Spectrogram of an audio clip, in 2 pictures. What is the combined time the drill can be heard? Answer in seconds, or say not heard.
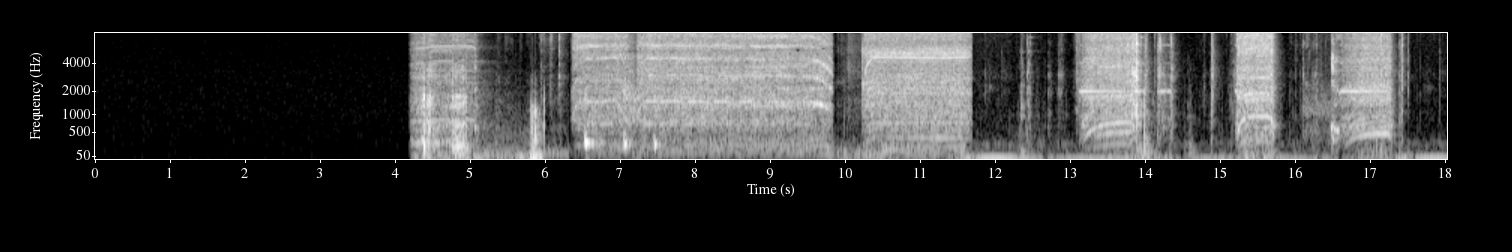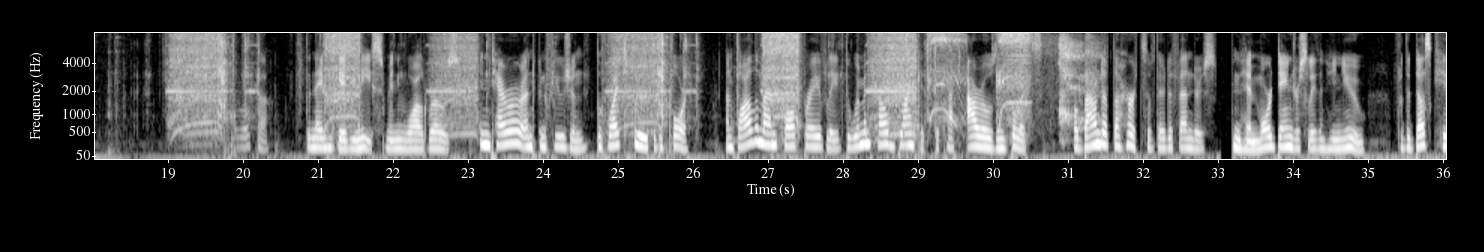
26 s.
